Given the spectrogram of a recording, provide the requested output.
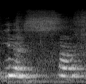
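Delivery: put-on high, timid little boy's yes sir. Boy answering girlfriend's dad, high timid voice. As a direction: shrink it down like a scared kid.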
